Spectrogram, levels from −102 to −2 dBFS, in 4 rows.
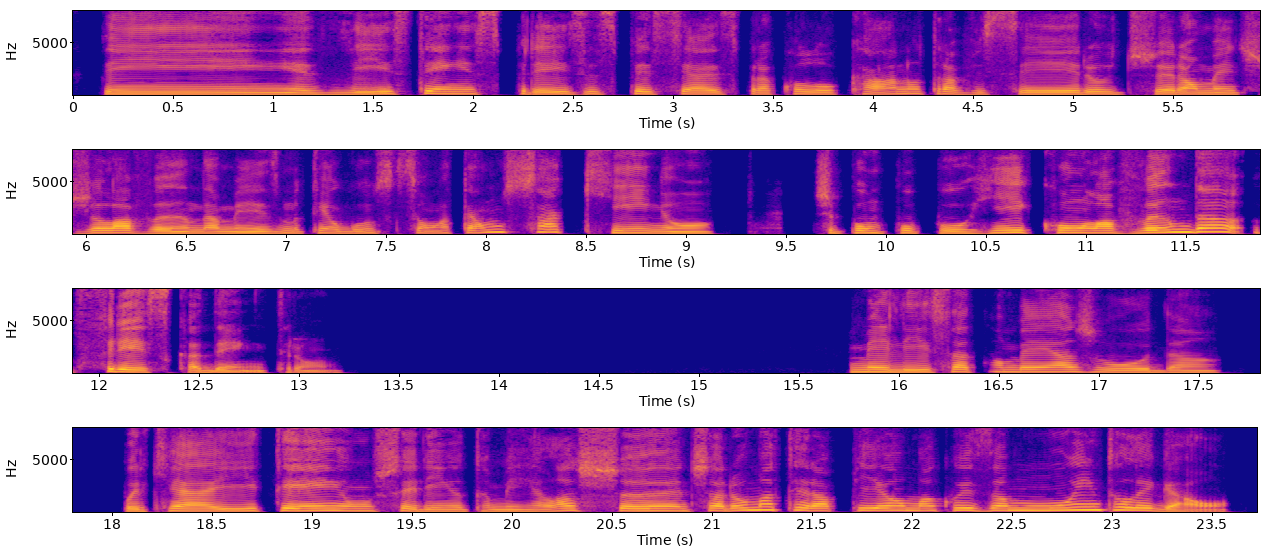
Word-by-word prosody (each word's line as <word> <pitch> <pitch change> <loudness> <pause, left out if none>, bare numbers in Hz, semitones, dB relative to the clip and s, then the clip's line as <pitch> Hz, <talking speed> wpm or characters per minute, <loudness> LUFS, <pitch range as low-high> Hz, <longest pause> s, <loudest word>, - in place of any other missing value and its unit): Sim, 175 -3 -1
existem 180 +5 -1
sprays 180 0 -2
especiais 185 -1 -1
para 180 0 -3
colocar 175 -1 -2
no 210 +1 -5
travesseiro, 170 -1 -1
geralmente 175 -3 0
de 190 - -2
lavanda 170 -4 +2
mesmo, 155 +4 -2
tem 190 +4 -6
alguns 175 0 -5
que - - -20
são 175 - -5
até 185 +3 -4
um 250 +6 0
saquinho, 190 - -2 0.5
tipo 195 - -1
um 190 - -2
pot-pourri 190 +3 -1
com 210 -1 +1
lavanda 220 - +5
fresca 185 -6 +2
dentro. 125 - -6 2.6
Melissa 190 +1 +2
também 195 -1 -1
ajuda, 160 -7 -3 0.4
porque 180 +2 -2
aí 185 +1 +4
tem 215 -1 +2
um 195 -1 -2
cheirinho 170 -4 -3
também 150 -2 -5
relaxante, 195 +3 +1
aromaterapia 225 -1 +2
é - - +3
uma 215 -1 -1
coisa 225 -1 0
muito 245 +5 +3
legal. 235 -3 +1
185 Hz, 105 wpm, -24 LUFS, 170-205 Hz, 2.6 s, lavanda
